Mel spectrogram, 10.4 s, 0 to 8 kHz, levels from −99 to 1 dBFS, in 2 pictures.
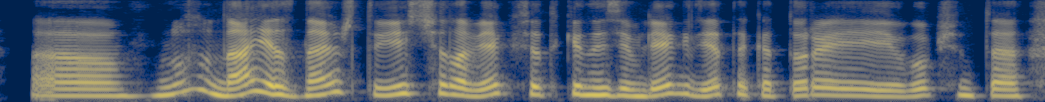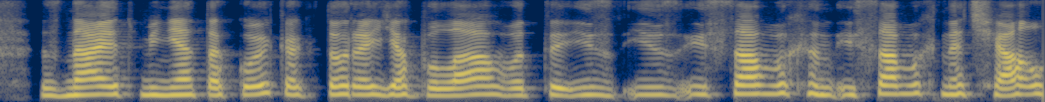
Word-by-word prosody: э, 195 0 -3 0.2
ну 240 +9 -5
зна 225 - 0
я 255 -7 +3
знаю, 215 - -3
что 235 -6 -11
есть 255 +4 -3
человек 230 0 -2
всё-таки 235 +1 -4
на 220 0 +2
Земле 200 +3 -1
где-то, 225 0 -5
который, 195 -2 -5
в 180 - -9
общем-то, 195 -2 -6 0.3
знает 225 +4 +4
меня 225 +1 +3
такой, 230 +4 +1
которой 230 +1 +2
я 230 +1 +3
была 210 +2 +3
вот 210 0 -5
из 215 -1 -1
из 225 -1 -7
из 230 -1 -6
самых 255 +1 +4
э, 240 -3 +2
из 220 0 -5
самых 255 +1 +4
начал, 245 0 +3
225 Hz, 170 wpm, -20 LUFS, 205-245 Hz, 0.3 s, знает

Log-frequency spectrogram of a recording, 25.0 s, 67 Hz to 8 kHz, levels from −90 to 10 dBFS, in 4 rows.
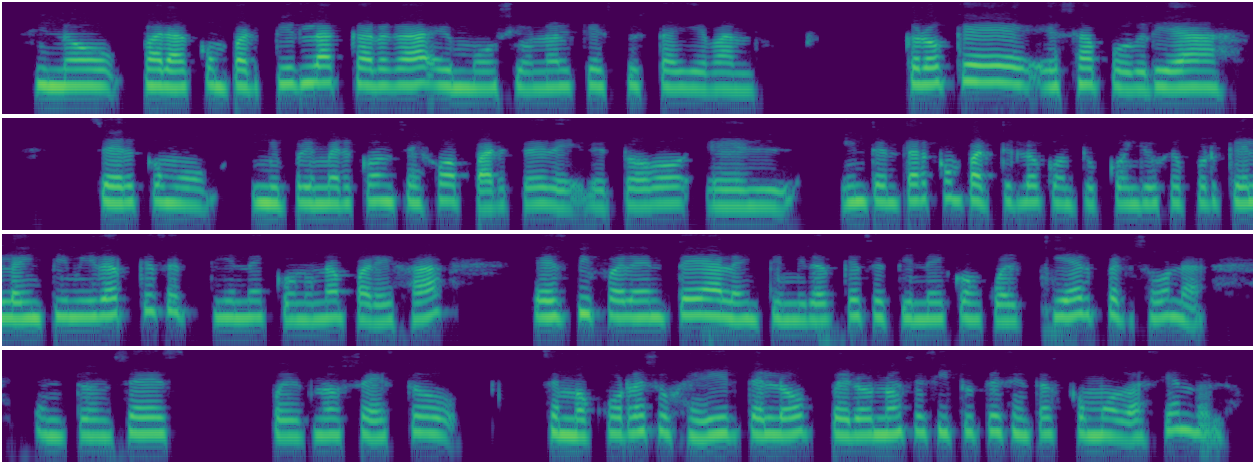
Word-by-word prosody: sino 225 -1 +4
para 220 -2 +6
compartir 225 +2 0
la 255 0 +7
carga 230 -1 +4
emocional 210 0 -2
que 230 - -2
esto 220 +1 -7
está 215 -1 -3
llevando, 200 -2 -3 0.7
creo 240 +1 +5
que 265 -3 +4
esa 235 +2 +2
podría 215 -1 +2 0.6
ser 220 -1 +3
como 210 -4 -1 0.2
mi 220 -1 +3
primer 210 0 0
consejo 230 0 -1
aparte 200 -3 +1
de 185 -3 -4
de 185 - -6
todo, 195 +4 -1
el 185 -1 -3 0.2
intentar 230 +2 0
compartirlo 230 -4 0
con 215 -2 -5
tu 205 0 -9
cónyuge, 210 +1 -4
porque 215 0 -3
la 220 -1 +3
intimidad 235 +2 +1
que 300 - -3
se 290 -1 -4
tiene 230 0 -2
con 210 -1 -5
una 225 +2 0
pareja 210 +3 +1 0.4
es 230 -1 +2
diferente 240 -1 +2
a 245 -1 +7
la 220 - +2
intimidad 210 -1 -2
que 240 - 0
se 230 0 -4
tiene 215 0 -2
con 220 -2 -3
cualquier 235 +5 -1
persona. 230 -3 -3 0.4
Entonces, 220 +1 -1 0.4
pues 200 -2 -2
no 215 0 -1
sé, 215 -3 -1
esto 225 +1 -2 0.4
se 235 - -1
me 210 -1 +4
ocurre 230 +3 0
sugerírtelo, 220 0 0
pero 215 0 +2
no 220 +1 +2
sé 240 0 -4
si 235 0 -4
tú 240 - -6
te 245 +2 -1
sientas 225 -1 -4
cómodo 215 -4 0
haciéndolo. 250 +4 -3
220 Hz, 160 wpm, -24 LUFS, 210-235 Hz, 0.7 s, la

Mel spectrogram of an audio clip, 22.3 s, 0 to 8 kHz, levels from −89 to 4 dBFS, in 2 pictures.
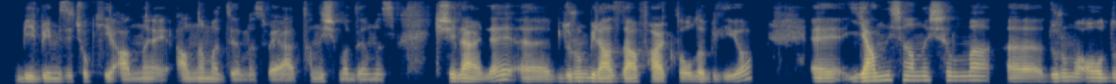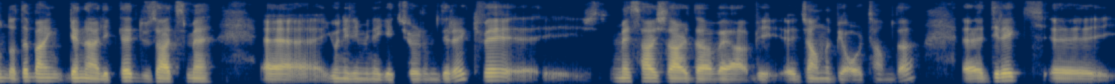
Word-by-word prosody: birbirimizi 100 0 -3
çok - - -7
iyi - - 0
anlay 95 +1 -2
anlamadığımız 95 -3 -5
veya 85 0 0
tanışmadığımız 90 -4 -3 0.4
kişilerle, 110 - +3
eee, 100 0 -3
durum 120 +2 -1
biraz 105 -1 +5
daha 110 0 +6
farklı 100 -2 +1
olabiliyor. 100 0 -2 0.6
Eee, 115 0 +1
yanlış 135 +7 +4
anlaşılma, 145 0 -1 0.2
eee, 110 0 0
durumu 130 +2 -2
olduğunda 120 -4 -1
da 130 0 +1
ben 120 -1 +3
genellikle 115 +2 +2
düzeltme, 105 0 +1 0.5
eee, 90 -1 +2
yönelimine 95 -3 -4
geçiyorum 90 0 -5
direkt 165 - -2
ve, 135 0 +4 0.3
eee, 380 - -15 0.3
iş - - -15 0.2
mesajlarda 105 -4 +3
veya 90 -2 +2
bir, - - -7
eee, 90 - -4
canlı 100 -2 -2
bir - - -4
ortamda, 85 +1 -4 0.5
eee, 100 0 +2
direkt, 135 +2 +3 0.2
eee, 100 -1 0
105 Hz, 110 wpm, -26 LUFS, 95-115 Hz, 0.6 s, daha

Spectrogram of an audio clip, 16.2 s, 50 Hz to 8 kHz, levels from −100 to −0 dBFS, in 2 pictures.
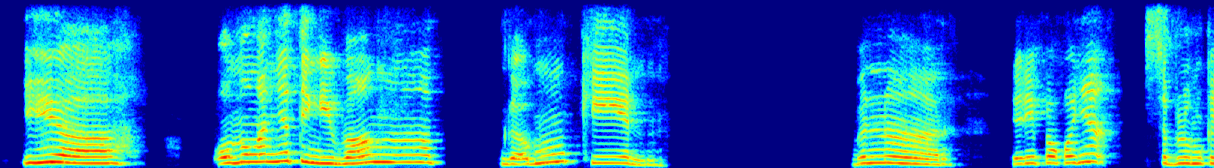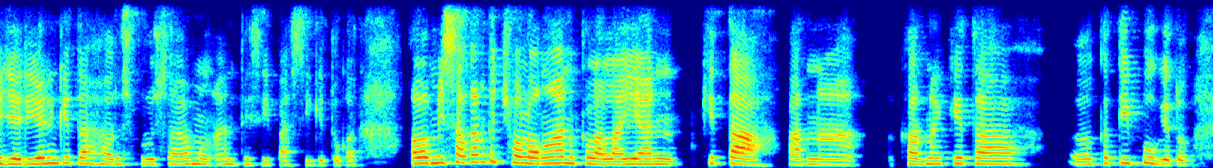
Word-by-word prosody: Iya, 310 -3 +7 0.7
omongannya 350 +6 +4
tinggi 310 -5 +5
banget, 340 +4 +2 0.5
nggak 250 -1 -1
mungkin. 305 - -1 1.3
Bener, 280 -5 0 0.4
jadi 290 +3 -2
pokoknya 315 +4 +1 0.2
sebelum 280 -1 -3
kejadian 265 +1 +1
kita 290 -1 -3
harus 255 -1 -7
berusaha 245 +1 -6
mengantisipasi 240 -4 -9
gitu 210 - -12
Kak. 205 +1 -13 0.3
Kalau 280 - +5
misalkan 315 +3 0
kecolongan 300 -5 +1
kelalaian 250 -1 0 0.2
kita, 270 -5 +2
karena 235 -2 -4 0.3
karena 265 0 -2
kita, 260 -1 -2 0.3
eee, 245 +1 -7
ketipu 290 +1 -5
gitu, 220 -2 -4
275 Hz, 105 wpm, -22 LUFS, 245-305 Hz, 1.3 s, Iya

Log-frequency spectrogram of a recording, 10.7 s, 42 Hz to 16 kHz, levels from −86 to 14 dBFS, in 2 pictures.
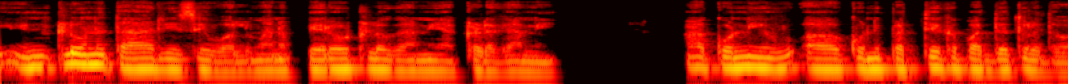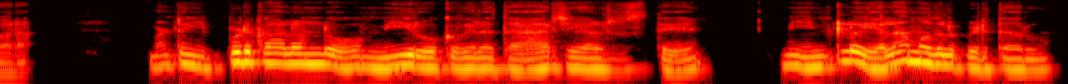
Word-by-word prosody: ఇంట్లోనే 175 +4 +3
తయారు 130 -1 0
చేసేవాళ్ళు 110 -4 -3
మన 115 - -4
పేరోట్లో 125 +1 -1
గానీ 115 0 -5
అక్కడ 105 0 -5
గాని. 105 -2 -7 0.7
ఆ - - -2
కొన్నివ్ 140 -1 +2 0.2
ఆ - - 0 0.2
కొన్ని 130 -1 0
ప్రత్యేక 130 +2 -3
పద్ధతుల 120 +1 -3
ద్వారా. 95 +1 -9 0.7
అంటే 170 +3 -2
ఇప్పటి 200 +10 +6
కాలంలో 185 -3 +4 0.2
మీరు 165 +1 +4
ఒకవేళ 135 -1 -1
తయారు 130 +4 -1
చేయాల్సొస్తే, 130 -3 -3 0.5
మీ 165 - -1
ఇంట్లో 215 +9 +4
ఎలా 195 - +3
మొదలు 170 -4 +4
పెడతారు? 130 -2 -3
130 Hz, 150 wpm, -29 LUFS, 120-150 Hz, 0.7 s, ఇప్పటి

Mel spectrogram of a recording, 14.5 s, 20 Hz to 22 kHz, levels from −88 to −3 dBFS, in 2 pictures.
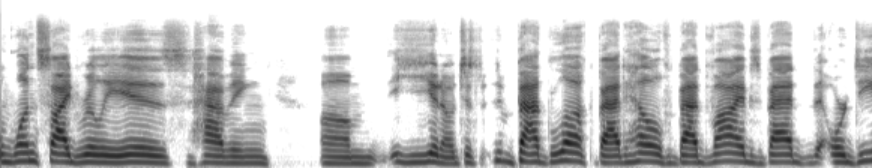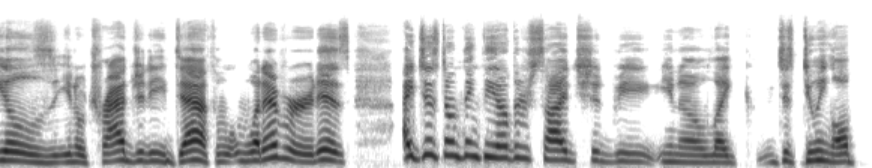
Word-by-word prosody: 1 190 +2 -1
side 180 -3 +5
really 170 -1 +2
is 165 -5 +1
having, 155 -1 -1 0.4
um, 145 -2 -4
y - - -7 0.3
you 185 - +5
know, 145 -3 -2
just 145 0 -7
e 210 - -7
bad 180 -1 +4
luck, 195 -2 +1
bad 160 -1 +5
health, 180 -4 -1
bad 165 0 +4
vibes, 180 -3 +1
bad 170 -2 +1
ordeals, 175 0 -1
you 170 +2 -5
know, 175 -2 -4
tragedy, 195 +1 0
death, 200 +2 +4
w 180 0 -8
whatever 220 0 +3
it 185 - -2
is. 210 -6 +2 0.4
I 300 +1 +3
just 330 +2 -2
don't 330 -3 -1
think 310 -3 -2
the 295 -2 +1
other 275 0 -2
side 225 -5 0
should 205 -1 -7
be, 185 -1 -9
you 185 0 -8
know, 170 -1 -5
like, 165 -1 -3 0.3
just 175 0 -6
doing 210 0 -1
all 175 -1 -1
180 Hz, 175 wpm, -22 LUFS, 165-205 Hz, 0.4 s, side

